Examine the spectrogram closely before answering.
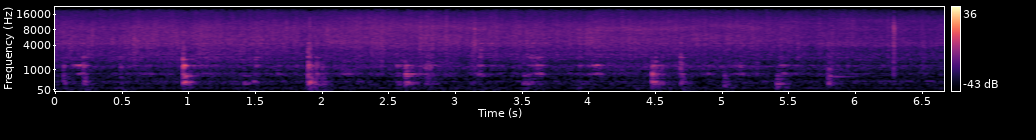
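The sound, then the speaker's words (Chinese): Onions stir-fried in a pan for a shrimp and pork white-sauce pasta give a steady, hissing sizzle, broken by many sharp scraping strokes of a spatula on the pan. No voices are heard. “好，我们先让洋葱稍微炒软。”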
